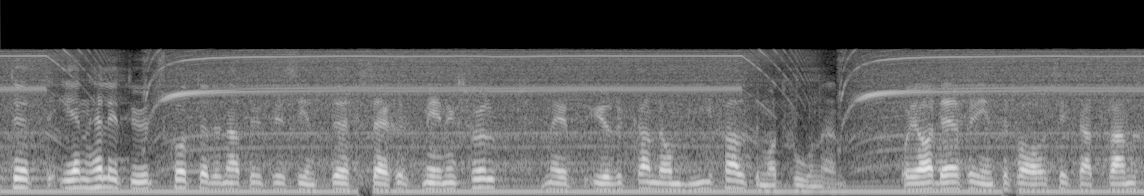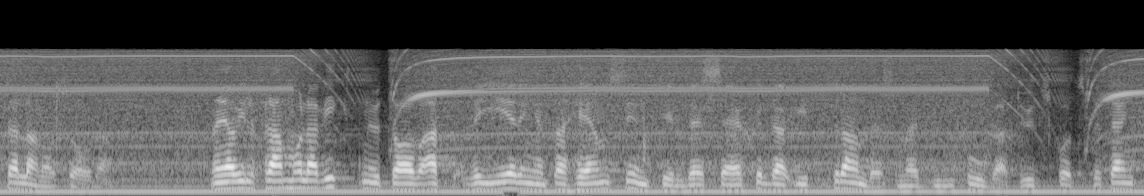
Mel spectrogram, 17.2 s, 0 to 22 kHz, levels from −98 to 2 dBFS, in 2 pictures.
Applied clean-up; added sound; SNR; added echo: none; Organ + Domestic sounds, home sounds; 7 dB; none.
